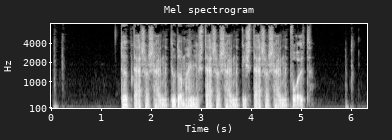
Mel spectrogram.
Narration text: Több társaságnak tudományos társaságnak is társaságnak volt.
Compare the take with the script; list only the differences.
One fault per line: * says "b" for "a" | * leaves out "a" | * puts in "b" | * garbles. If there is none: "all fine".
all fine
